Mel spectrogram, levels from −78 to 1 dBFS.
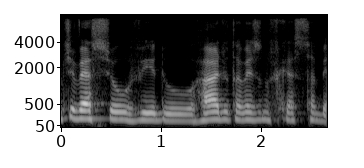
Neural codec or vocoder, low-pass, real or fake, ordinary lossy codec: none; 7.2 kHz; real; none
